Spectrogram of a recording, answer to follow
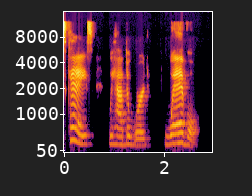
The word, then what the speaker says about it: huevo: In this case, we have the word huevo. Huevo. Huevo. The rule for the Spanish H is that it's always silent.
